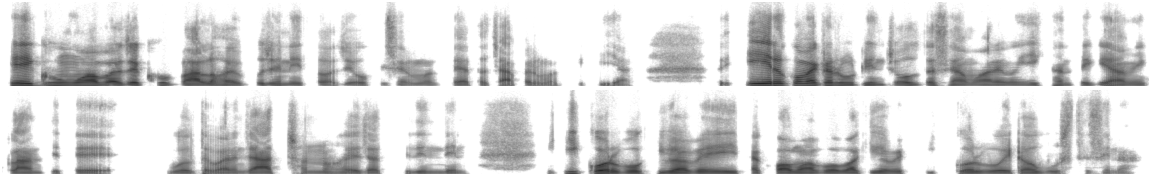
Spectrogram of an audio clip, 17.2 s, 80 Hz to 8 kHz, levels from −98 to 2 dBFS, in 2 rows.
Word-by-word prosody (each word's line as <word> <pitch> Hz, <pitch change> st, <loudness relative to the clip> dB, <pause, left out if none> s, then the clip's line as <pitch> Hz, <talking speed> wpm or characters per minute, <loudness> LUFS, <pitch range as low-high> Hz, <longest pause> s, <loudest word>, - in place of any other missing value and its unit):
এই 165 Hz, -, +10 dB
ঘুমও 145 Hz, 0 st, +2 dB
আবার 135 Hz, 0 st, +4 dB
যে 135 Hz, -, +7 dB
খুব 135 Hz, -1 st, -5 dB, 0.2 s
ভালো 115 Hz, +1 st, +4 dB
হয় 120 Hz, 0 st, -2 dB
বুঝেনই 115 Hz, -1 st, -6 dB
তো, 110 Hz, -, -7 dB
যে 110 Hz, -, -10 dB
অফিসের 105 Hz, +1 st, -14 dB
মধ্যে, 105 Hz, -1 st, -16 dB
এত -, -, -38 dB
চাপের -, -, -6 dB
মধ্যে -, -, -22 dB
কি -, -, -18 dB
আর। -, -, -27 dB, 0.6 s
তো -, -, -11 dB, 0.3 s
এরকম 175 Hz, 0 st, +8 dB
একটা 150 Hz, +1 st, +4 dB
রুটিন 135 Hz, 0 st, -3 dB
চলতেছে 130 Hz, -1 st, -4 dB
আমার 115 Hz, +1 st, -4 dB
এবং 115 Hz, -, -9 dB
এইখান 130 Hz, +1 st, -9 dB
থেকে 125 Hz, -1 st, -7 dB
আমি 115 Hz, +1 st, -7 dB
ক্লান্তিতে 115 Hz, +1 st, -5 dB, 0.7 s
বলতে 105 Hz, -1 st, -7 dB
পারেন 110 Hz, 0 st, -5 dB
যে 110 Hz, -, 0 dB
আচ্ছন্ন 110 Hz, +1 st, -13 dB
হয়ে 110 Hz, +1 st, -6 dB
যাচ্ছি 105 Hz, -, -10 dB
দিন, 110 Hz, -1 st, -9 dB
দিন। 105 Hz, 0 st, -9 dB, 0.7 s
ই -, -, -22 dB
কি 160 Hz, -, -2 dB, 0.2 s
করব? 125 Hz, -4 st, +7 dB, 0.2 s
কিভাবে 120 Hz, -1 st, +2 dB, 0.2 s
এইটা 115 Hz, -1 st, -4 dB
কমাবো 120 Hz, -1 st, +2 dB
বা 115 Hz, -, +3 dB
কিভাবে 115 Hz, -1 st, -4 dB
ঠিক 115 Hz, -, -23 dB, 0.2 s
করব? 115 Hz, -3 st, -2 dB
এইটাও 120 Hz, +3 st, -3 dB
বুঝতেছি 105 Hz, -1 st, -14 dB
না। -, -, -18 dB
120 Hz, 170 wpm, -23 LUFS, 110-130 Hz, 0.7 s, এই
